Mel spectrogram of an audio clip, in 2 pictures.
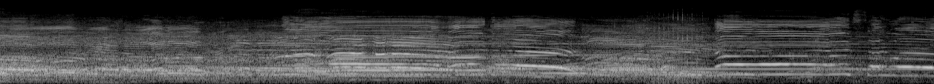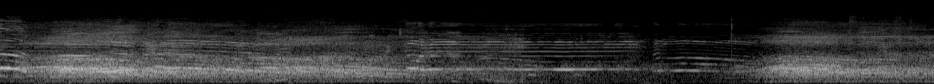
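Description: A gathered congregation at a Majlis-e-Tarheem in an imambara recites salawat in unison, loud overlapping voices rising in chanted waves, with shouted phrases and swelling group response.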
